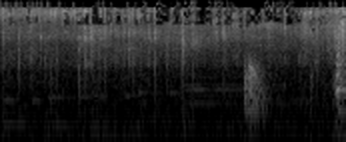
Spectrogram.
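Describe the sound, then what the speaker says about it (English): Carrots and spring onion stir-frying in oil in a hot pan for chicken fried rice, a soft steady sizzle with a brief louder hiss of frying partway through and another near the end. "you're basically just allowing your vegetables to color with that beautiful heat on your pan"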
